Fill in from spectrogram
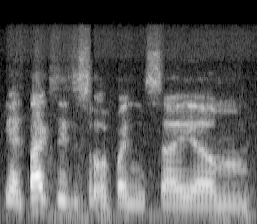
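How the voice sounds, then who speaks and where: A man's voice: medium pitch, unhurried, low-quality recording. A man hosting a casual chat reviewing a TV episode, easygoing and a bit hesitant. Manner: easygoing, chatty, a little hesitant. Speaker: podcast host.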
